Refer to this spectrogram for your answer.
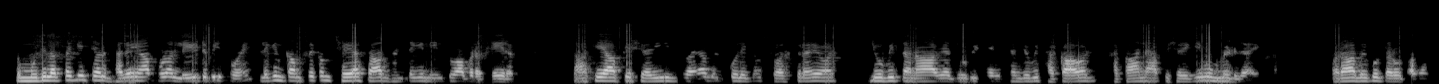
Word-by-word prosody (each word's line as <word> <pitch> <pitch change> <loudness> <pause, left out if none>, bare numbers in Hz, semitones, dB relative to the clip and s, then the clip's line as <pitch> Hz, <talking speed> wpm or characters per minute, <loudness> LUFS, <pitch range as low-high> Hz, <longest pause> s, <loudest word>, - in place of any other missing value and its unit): तो - - 0
मुझे 160 +3 +5
लगता 175 +2 +6
है 195 - +1
कि 205 - +3
चल, 185 - +4
भले 165 +5 +3
ही - - +3
आप 175 - -1
थोड़ा 175 +1 +3
लेट 150 - -1
भी 345 - 0
सोएँ, 140 - -6
लेकिन 185 +4 +1
कम 170 - +4
से 185 - 0
कम 185 -1 -1
6 165 - +4
या 170 +1 +7
7 160 +1 +5
घंटे 150 +2 -9
की 160 - -3
नींद 150 0 -11
तो 155 - -5
आप 140 - -2
रखे 135 - -5
ही - - +2
रखें। - - -3 0.7
ताकि 170 - 0
आपके 175 - -2
शरीर 155 +1 0
जो 150 +1 -3
है, 180 - 0
बिल्कुल 160 -1 -6
एकदम 150 +2 -7
स्वस्थ 140 -2 -5
रहे 160 +3 +1
और 160 - -1 0.4
जो 160 0 +3
भी 165 +2 +3
तनाव 145 -1 +3
या 145 - 0
जो 145 - -5
भी - - -6
टेंशन, 140 0 -9
जो 145 - -4
भी 160 - -2
थकावट, 145 +3 +3 0.2
थकान 140 +3 -2
है 150 - -1
आपके - - -7
शरीर 140 -1 -5
की, 170 - -1
वो 155 - -1
मिट 155 - -2
जाएगा। - - -7 0.7
और - - 0
आप 155 - +5
बिल्कुल 155 +1 0
तरोताज़ा 140 +4 -1
155 Hz, 250 wpm, -23 LUFS, 145-170 Hz, 0.7 s, या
